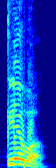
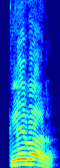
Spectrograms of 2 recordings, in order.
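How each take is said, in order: First: क्लेवर said as klevuh, final r dropped; silent r in clever. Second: क्लेवर said with a clear r at the end; clever with the r sounded. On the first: Teacher shows students the right clever, silent r. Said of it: "आर चुप रहता है". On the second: Teacher shows students the wrong clever, r sounded. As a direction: say क्लेवर the wrong way, rolling the final r. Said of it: "तो क्लेवर नहीं बोलते". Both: Shown as a demonstration.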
